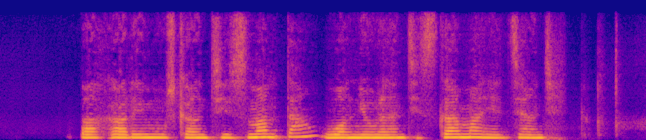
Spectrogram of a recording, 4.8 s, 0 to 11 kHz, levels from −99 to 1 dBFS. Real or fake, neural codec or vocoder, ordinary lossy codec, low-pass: fake; codec, 16 kHz in and 24 kHz out, 0.4 kbps, LongCat-Audio-Codec, fine tuned four codebook decoder; MP3, 96 kbps; 9.9 kHz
